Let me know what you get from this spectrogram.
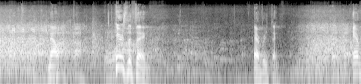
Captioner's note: laughter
